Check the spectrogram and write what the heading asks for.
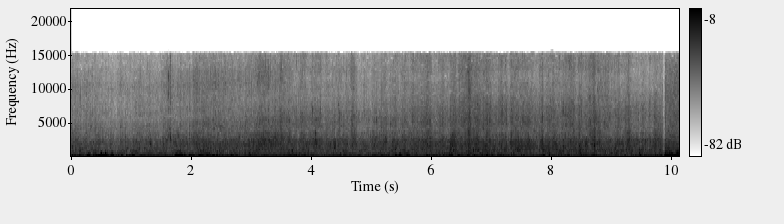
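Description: Wind buffeting the microphone and water rushing past the hull of a moving boat, gusty in the first couple of seconds, then a steadier hiss; it turns louder right at the end.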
